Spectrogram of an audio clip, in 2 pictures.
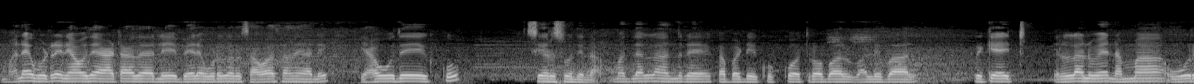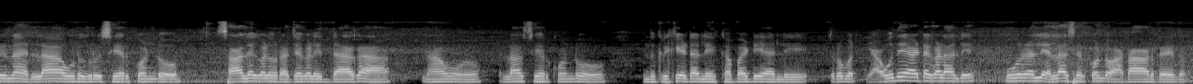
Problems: background sounds at intervals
